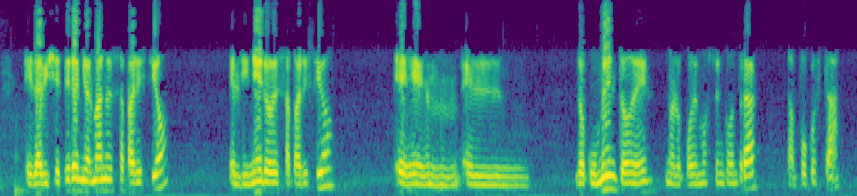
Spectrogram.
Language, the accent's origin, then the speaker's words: Spanish; Allen, Río Negro, Argentina; yo no lo conozco porque yo soy de Allen.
